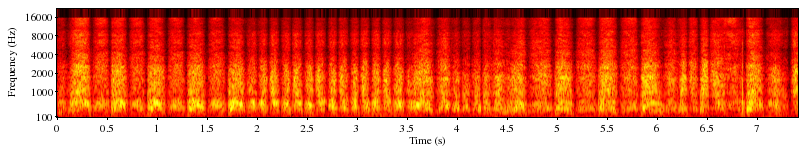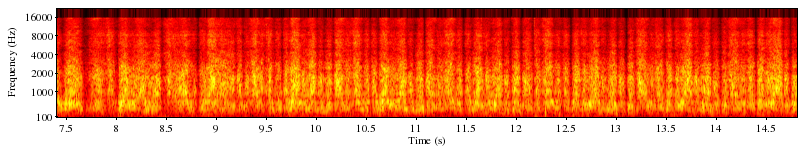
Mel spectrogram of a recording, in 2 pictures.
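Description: Fingertips and short nails scratch rapidly and hard across the lid of a closed, long rectangular orange Hermès cardboard box covered in textured paper, lying on a fluffy blanket. The result is a dense, continuous run of dry rasping strokes centered in the midrange, with little low end and a slightly brighter texture toward the end.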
